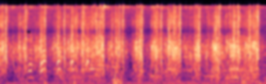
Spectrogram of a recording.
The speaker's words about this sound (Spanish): Son los aplausos de los subsecretarios y subsecretarias que ya están instalados en esta tarima con una alfombra de color rojo que fue instalada ayer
